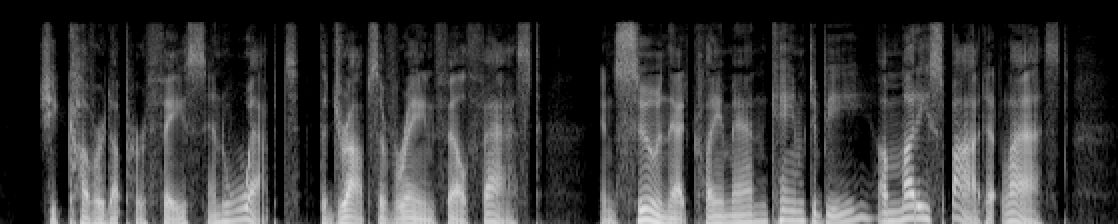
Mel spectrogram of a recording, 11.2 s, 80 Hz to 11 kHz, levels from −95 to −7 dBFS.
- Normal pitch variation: No, wide, 8.2 semitones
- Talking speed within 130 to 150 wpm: Yes, average, 140 wpm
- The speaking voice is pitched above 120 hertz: No, low, 100 Hz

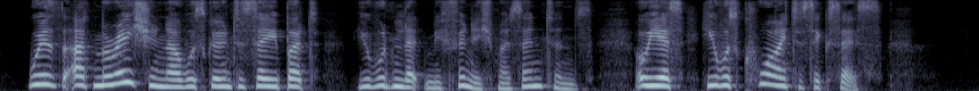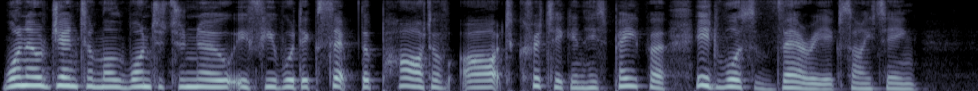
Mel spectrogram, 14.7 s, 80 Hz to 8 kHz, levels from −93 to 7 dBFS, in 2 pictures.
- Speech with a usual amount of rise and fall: Yes, average, 3.7 semitones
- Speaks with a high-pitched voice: Yes, high, 230 Hz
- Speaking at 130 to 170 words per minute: No, average, 180 wpm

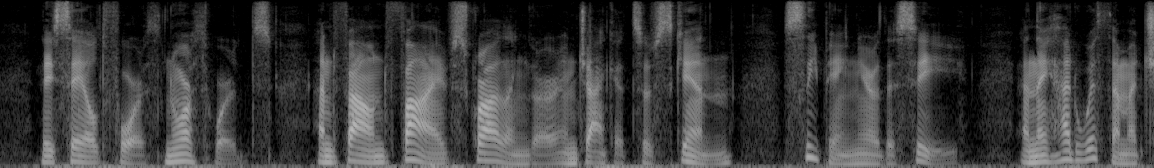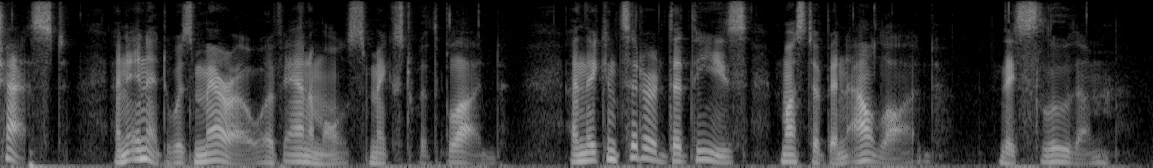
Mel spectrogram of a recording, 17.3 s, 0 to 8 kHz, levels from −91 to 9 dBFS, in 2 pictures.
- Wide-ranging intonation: Yes, wide, 6.5 semitones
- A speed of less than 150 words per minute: No, average, 155 wpm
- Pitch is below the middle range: Yes, low, 105 Hz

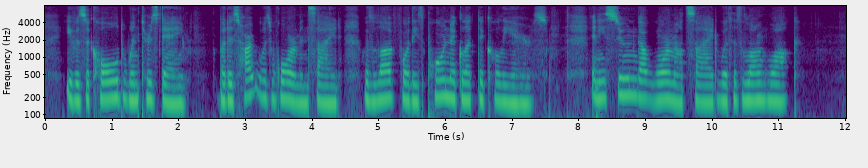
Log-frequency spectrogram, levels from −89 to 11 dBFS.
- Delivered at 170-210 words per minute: No, average, 145 wpm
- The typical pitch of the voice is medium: Yes, medium, 180 Hz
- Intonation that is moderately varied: No, narrow, 2.1 semitones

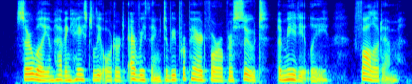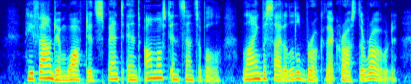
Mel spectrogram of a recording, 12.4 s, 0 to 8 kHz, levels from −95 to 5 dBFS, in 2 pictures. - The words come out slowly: No, average, 155 wpm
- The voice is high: No, medium, 165 Hz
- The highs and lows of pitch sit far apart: No, average, 3.4 semitones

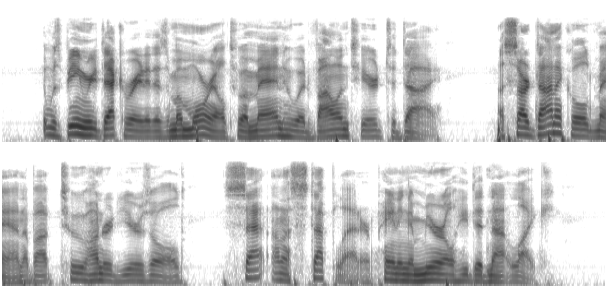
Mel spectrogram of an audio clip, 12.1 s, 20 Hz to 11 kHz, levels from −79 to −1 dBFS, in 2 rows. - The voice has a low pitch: Yes, low, 105 Hz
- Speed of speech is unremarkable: Yes, average, 175 wpm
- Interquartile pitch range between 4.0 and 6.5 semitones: No, average, 3.5 semitones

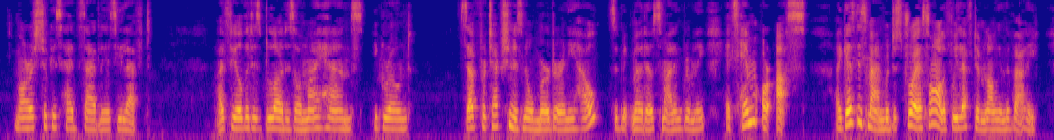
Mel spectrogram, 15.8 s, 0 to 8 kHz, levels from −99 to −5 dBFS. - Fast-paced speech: No, average, 185 wpm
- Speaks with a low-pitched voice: No, medium, 175 Hz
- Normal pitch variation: No, narrow, 2.1 semitones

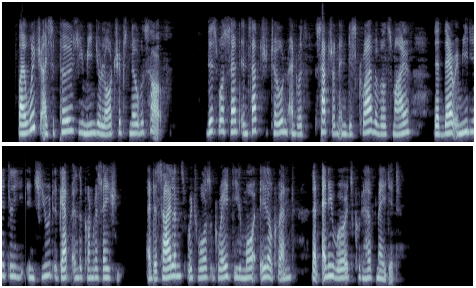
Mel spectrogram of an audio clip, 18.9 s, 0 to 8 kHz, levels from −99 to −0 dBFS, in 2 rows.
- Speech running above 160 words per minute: No, average, 155 wpm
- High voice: Yes, high, 195 Hz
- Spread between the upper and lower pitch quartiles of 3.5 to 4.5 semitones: No, average, 3.1 semitones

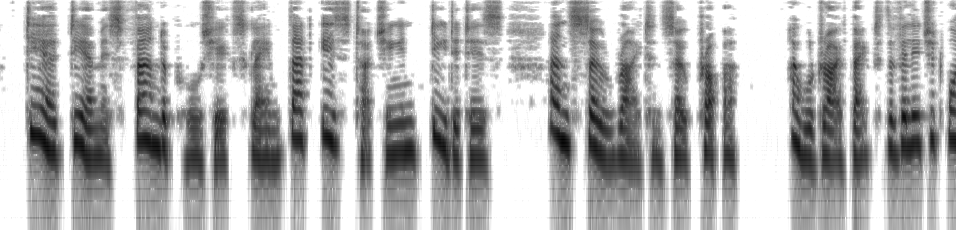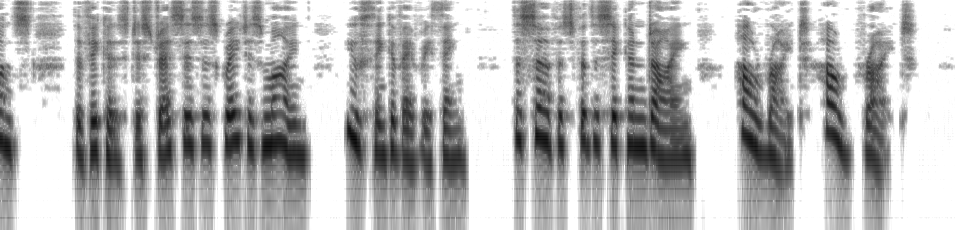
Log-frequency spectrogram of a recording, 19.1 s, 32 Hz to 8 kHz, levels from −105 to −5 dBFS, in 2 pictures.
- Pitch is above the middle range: Yes, high, 225 Hz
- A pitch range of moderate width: No, wide, 5.7 semitones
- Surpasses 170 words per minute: No, average, 155 wpm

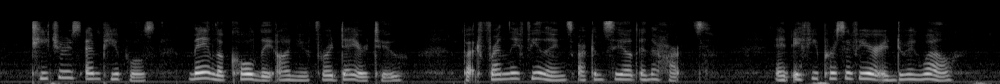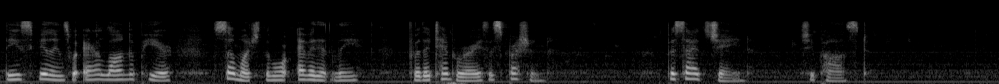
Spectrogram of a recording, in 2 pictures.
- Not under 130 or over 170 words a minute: Yes, average, 140 wpm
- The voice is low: No, high, 220 Hz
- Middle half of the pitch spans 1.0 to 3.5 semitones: No, average, 4.5 semitones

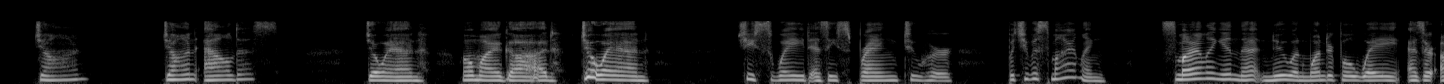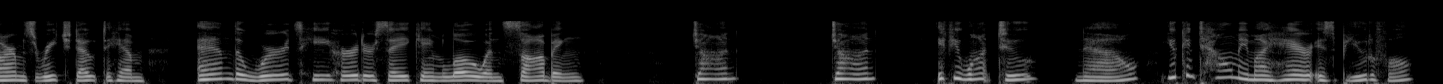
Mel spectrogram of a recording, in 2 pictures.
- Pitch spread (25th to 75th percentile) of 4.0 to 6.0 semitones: No, average, 3.5 semitones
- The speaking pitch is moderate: No, high, 200 Hz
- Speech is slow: Yes, slow, 125 wpm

